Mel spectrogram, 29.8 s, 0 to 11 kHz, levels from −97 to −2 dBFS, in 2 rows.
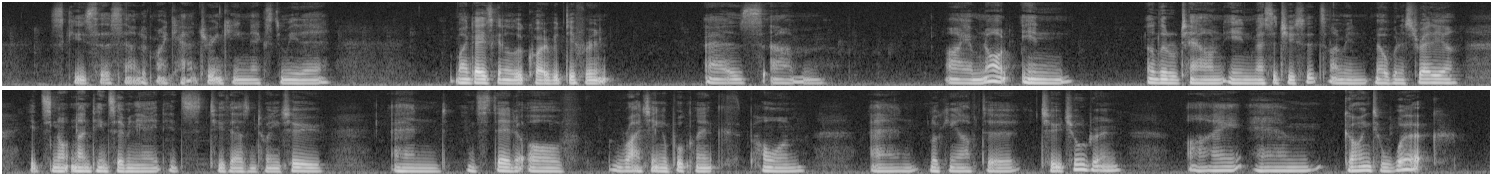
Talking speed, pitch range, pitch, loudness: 115 wpm, 110-140 Hz, 130 Hz, -27 LUFS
